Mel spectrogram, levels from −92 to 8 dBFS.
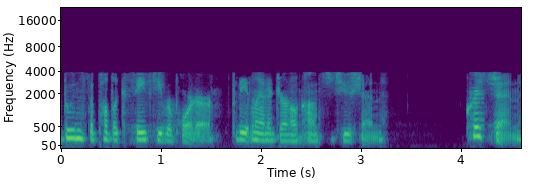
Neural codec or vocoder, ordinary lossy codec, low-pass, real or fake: none; AAC, 16 kbps; 7.2 kHz; real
